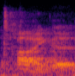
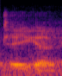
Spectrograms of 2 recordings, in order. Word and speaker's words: Tiga: You couldn't have Tiger GR because Leyland owned that on the trucks. But there's jaguars and leopards and all that stuff. So anyway, we can pronounce it Tiger, animal, sort of, and T-I from Tim, G-A from Ganley.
